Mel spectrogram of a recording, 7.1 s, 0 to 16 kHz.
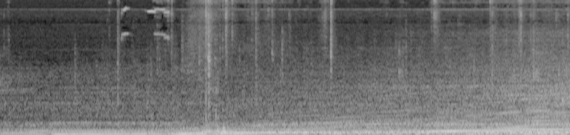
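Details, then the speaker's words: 1998 BMW E36 M3, S52 straight-six with 24 lb injectors and Turner tune, after cam sensor replacement fixed hot no-start: smooth, even note rising steadily as it pulls through the revs, no misses or knocks; normal acceleration. "pulls really nice for an s52 a 24 pound turner tune"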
